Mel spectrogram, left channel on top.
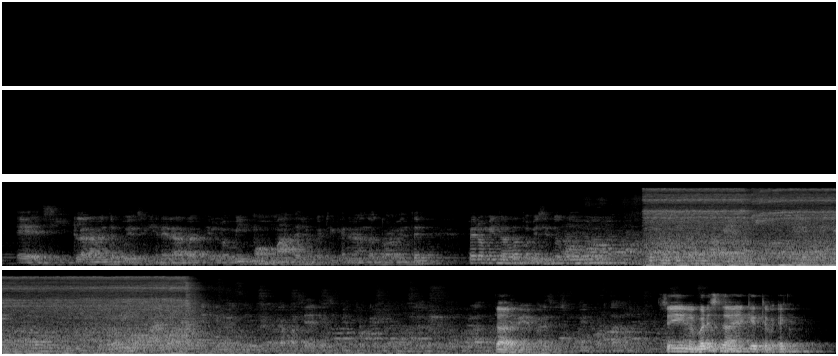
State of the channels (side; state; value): left; silent; 55 dB below the other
